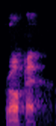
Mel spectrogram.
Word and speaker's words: Roope: So I'm a Finn, so in Finland we say Roope with an O. So you can think of how you pronounce then Robert, and you just leave out the earth at the end. So it's the same O sound. So Roope.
